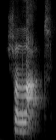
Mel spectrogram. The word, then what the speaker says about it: Shalott: charlotte ladies a lot shallot so it'll be the same you have the slot onion uh you pronounce it exactly the same but it's spelt differently so the shallot onion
